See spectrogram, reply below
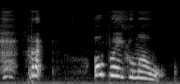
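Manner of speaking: startled, shocked cry, pitched very high. Retelling friends seeing a flying skull caught on camera: acting very shocked. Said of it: "Dengan dengan nada yang sangat kaget gitu".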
